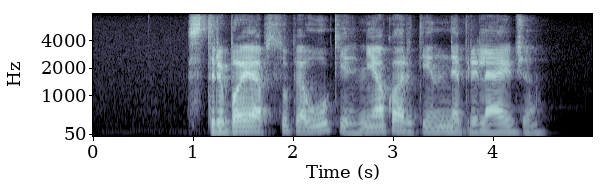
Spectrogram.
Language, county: Lithuanian, Šiauliai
